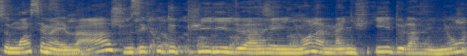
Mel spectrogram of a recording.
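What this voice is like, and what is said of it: Pretty regional French accent. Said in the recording (French): “Merci ... et ton joli accent”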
